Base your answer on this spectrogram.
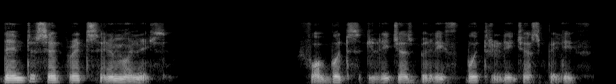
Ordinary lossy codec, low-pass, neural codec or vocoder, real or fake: none; 7.2 kHz; codec, 16 kHz, 2 kbps, FunCodec, trained on LibriTTS, 25 frames a second; fake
